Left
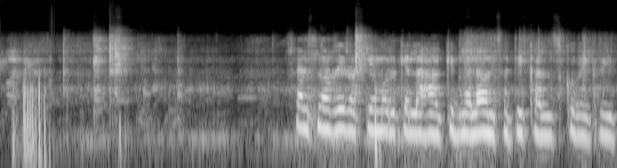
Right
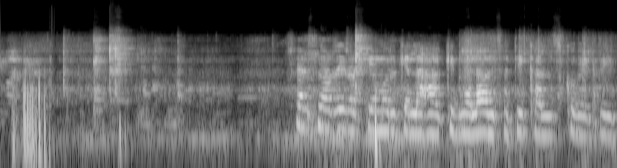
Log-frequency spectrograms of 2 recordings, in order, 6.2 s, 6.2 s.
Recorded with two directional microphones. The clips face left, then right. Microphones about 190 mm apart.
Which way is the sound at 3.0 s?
55° left (ahead or behind).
